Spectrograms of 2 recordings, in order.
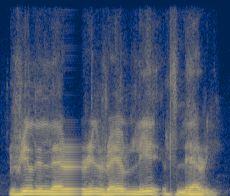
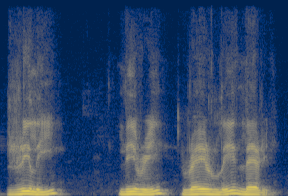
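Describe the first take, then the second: First: It is said much faster. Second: It is said at a normal pace.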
